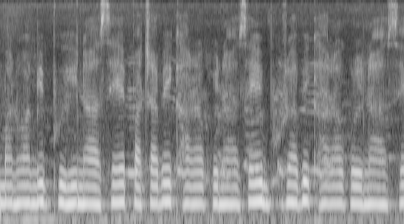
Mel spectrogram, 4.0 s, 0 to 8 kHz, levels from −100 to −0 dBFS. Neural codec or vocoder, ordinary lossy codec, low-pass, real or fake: none; none; none; real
